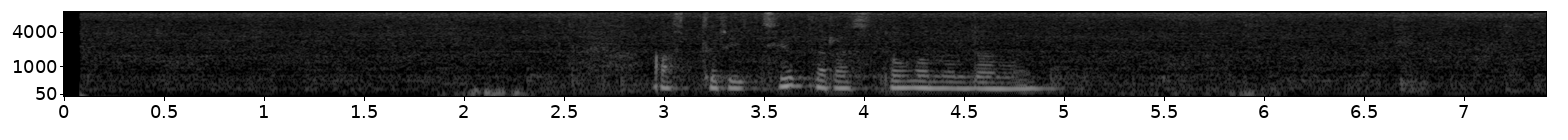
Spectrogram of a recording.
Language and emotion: Russian, neutral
